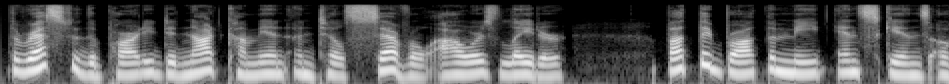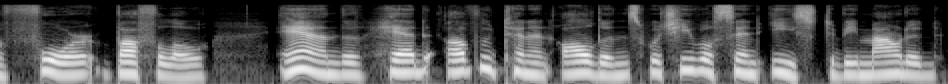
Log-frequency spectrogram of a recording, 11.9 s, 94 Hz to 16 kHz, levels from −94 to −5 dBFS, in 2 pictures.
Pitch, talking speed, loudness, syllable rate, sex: 180 Hz, 185 wpm, -19 LUFS, 4.6 syllables/s, female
